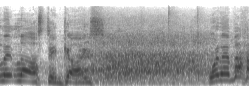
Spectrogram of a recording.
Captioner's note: laughter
